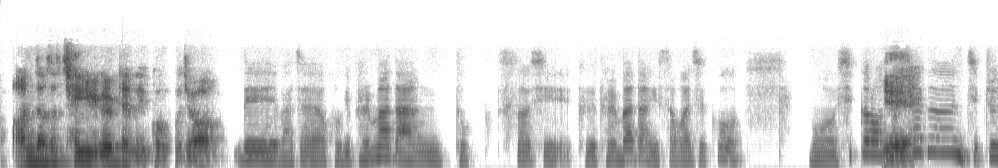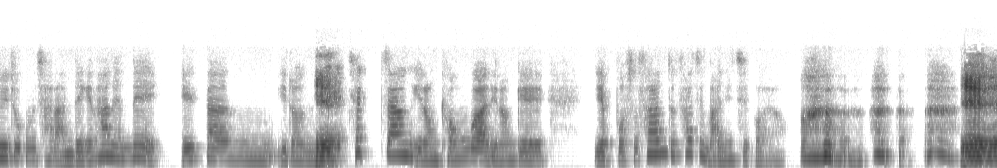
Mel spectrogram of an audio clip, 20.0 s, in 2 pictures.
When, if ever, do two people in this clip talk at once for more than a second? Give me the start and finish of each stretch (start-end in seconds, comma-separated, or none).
none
